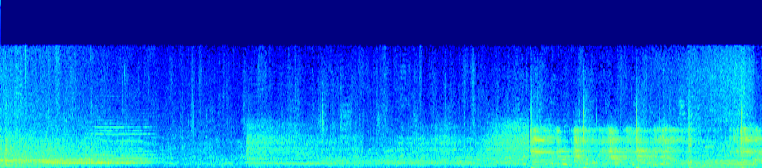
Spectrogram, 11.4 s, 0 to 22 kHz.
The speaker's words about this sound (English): It's funny, when 40 other cars are chasing you, 180 miles an hour doesn't feel fast at all. The gas pedal is flat to the floor. NASCAR drivers barely touch the brakes.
